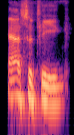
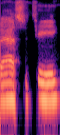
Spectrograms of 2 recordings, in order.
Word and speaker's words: Assateague: Assateague.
